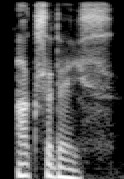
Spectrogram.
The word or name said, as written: oxidase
